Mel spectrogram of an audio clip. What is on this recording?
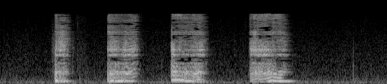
fart poot gas flatulence flatulation explosion noise weird
explosion, fart, flatulation, flatulence, gas, noise, poot, weird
